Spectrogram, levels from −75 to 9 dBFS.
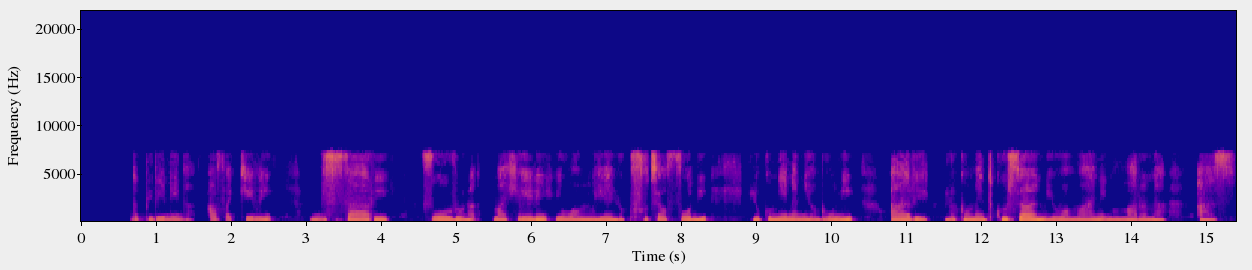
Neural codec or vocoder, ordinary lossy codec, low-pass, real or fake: codec, 16 kHz, 1.1 kbps, Voila-Tokenizer; MP3, 64 kbps; 7.2 kHz; fake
